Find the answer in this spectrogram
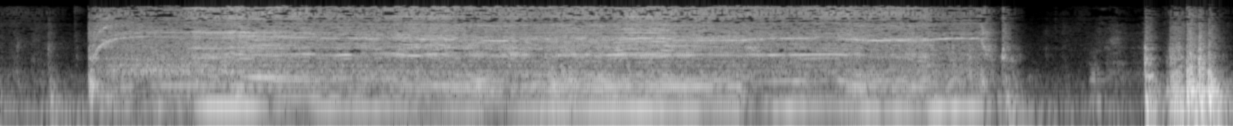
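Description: Circular saw spinning up with a quick rising whine about a second in, then cutting through timber framing for around nine seconds, its pitch wavering as the blade loads in the wood, before it stops.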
